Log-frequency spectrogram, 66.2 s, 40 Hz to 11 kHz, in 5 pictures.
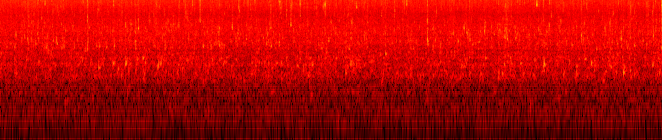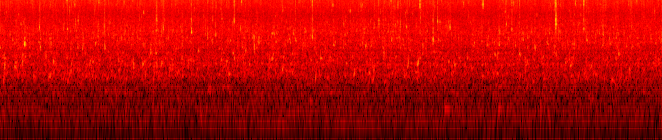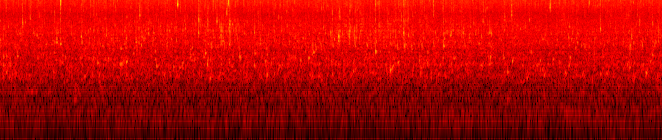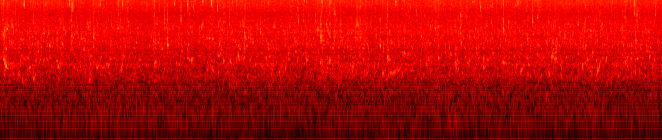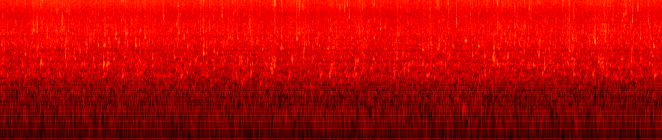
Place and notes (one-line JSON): {"title": "成功里, Puli Township, Nantou County - the river", "date": "2016-04-20 14:21:00", "description": "Brook, In the river, stream, traffic sound, birds\nZoom H2n MS+XY", "latitude": "23.96", "longitude": "120.89", "altitude": "454", "timezone": "Asia/Taipei"}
